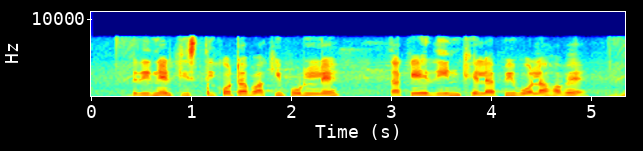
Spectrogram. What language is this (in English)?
Bangla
